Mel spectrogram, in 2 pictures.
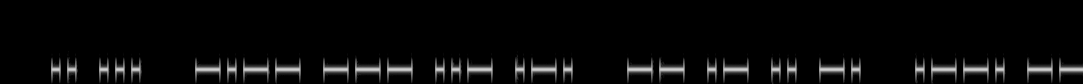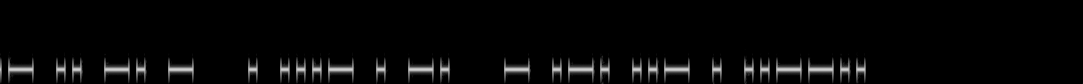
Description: Morse code, heard as a keyed tone, about 15 wpm, 700 Hz. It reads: IS YOUR MAIN POINT EVEN TRUE?
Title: Sentences from Top 1000 Words - Review Part 2 - 15wpm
